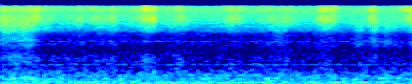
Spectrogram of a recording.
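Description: Near silence: room tone with faint, soft rustles.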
